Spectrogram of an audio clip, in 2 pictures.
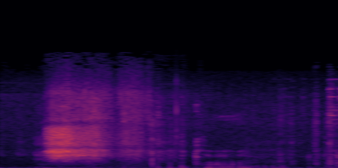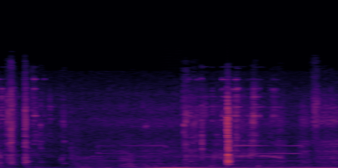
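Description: Car keys clicking and jangling at the ignition, then the engine cranks and starts about three and a half seconds in and keeps running. A dashboard warning chime beeps about once a second as the engine comes on.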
